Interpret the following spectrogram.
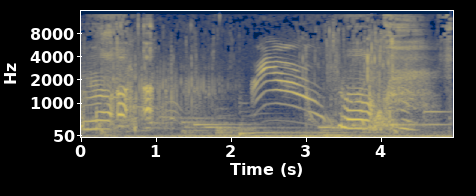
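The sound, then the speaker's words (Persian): A cat meows several times, with a long drawn-out yowl in the middle and shorter mewing calls before and after, over a low steady background hum. “نه این گربه ماست.”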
